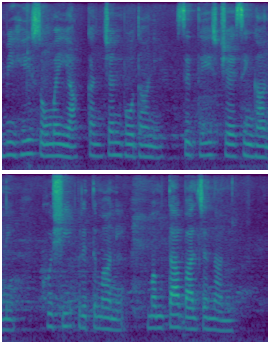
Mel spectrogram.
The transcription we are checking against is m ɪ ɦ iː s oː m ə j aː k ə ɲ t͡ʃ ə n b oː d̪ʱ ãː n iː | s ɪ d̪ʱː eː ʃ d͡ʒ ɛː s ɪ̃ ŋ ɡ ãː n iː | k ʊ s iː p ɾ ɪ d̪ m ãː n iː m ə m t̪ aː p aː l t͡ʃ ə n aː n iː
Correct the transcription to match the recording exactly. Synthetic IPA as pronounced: m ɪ ɦ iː s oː m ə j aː k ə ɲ t͡ʃ ə n b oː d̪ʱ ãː n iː | s ɪ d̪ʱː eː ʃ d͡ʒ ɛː s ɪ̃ ŋ ɡ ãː n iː | kʰ ʊ ʃ iː p ɾ ɪ t̪ m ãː n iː m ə m t̪ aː b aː l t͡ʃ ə n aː n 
